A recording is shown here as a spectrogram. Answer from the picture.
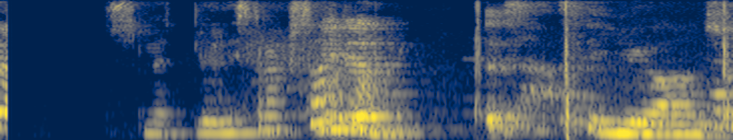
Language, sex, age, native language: Icelandic, male, 9, Icelandic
